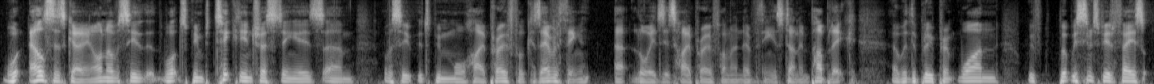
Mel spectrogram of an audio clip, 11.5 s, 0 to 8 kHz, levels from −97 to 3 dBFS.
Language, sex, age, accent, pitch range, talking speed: English, male, 40-59, British, 100-120 Hz, 225 wpm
